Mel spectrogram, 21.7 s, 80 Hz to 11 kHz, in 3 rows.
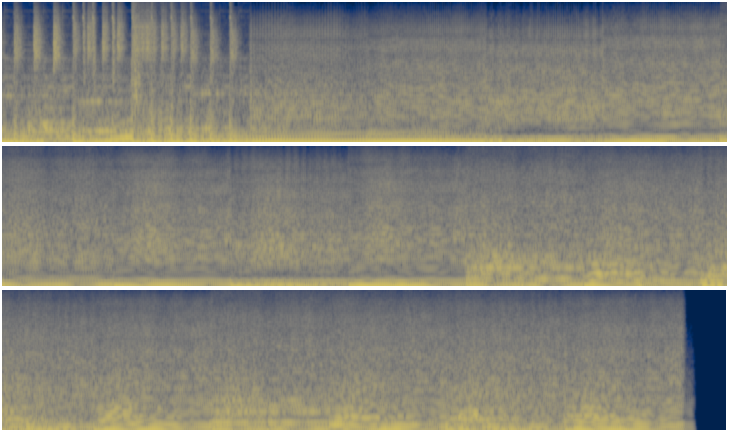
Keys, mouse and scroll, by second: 5.6-13.3 shift+drag, 13.3-21.3 alt+drag, 21.3 space, 21.6 click.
